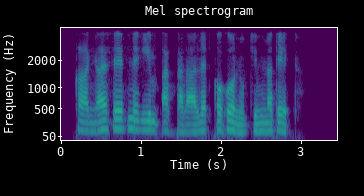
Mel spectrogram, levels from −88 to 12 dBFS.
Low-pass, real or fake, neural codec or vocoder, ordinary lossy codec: 3.6 kHz; fake; codec, 16 kHz in and 24 kHz out, 1.1 kbps, FireRedTTS-2 codec; AAC, 32 kbps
